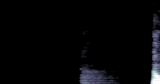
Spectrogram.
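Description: Near silence, with a faint breath from the speaker about a second in, then a woman's voice starts speaking near the end.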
